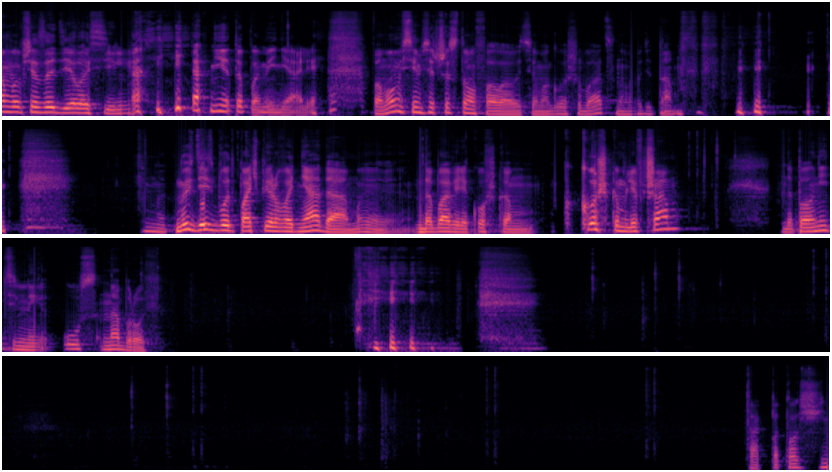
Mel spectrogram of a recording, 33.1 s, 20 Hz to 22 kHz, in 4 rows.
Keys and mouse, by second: 5.7 g, 9.4 r, 11.9 r, 14.4 Tab, 15.0-15.5 drag, 15.5-16.9 middle drag, 17.8 shift+middle click, 21.3-22.4 middle drag, 23.0 shift+middle drag, 26.0-26.4 middle drag.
